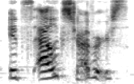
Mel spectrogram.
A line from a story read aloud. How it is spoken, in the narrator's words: the young librarian added in a giddy tone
